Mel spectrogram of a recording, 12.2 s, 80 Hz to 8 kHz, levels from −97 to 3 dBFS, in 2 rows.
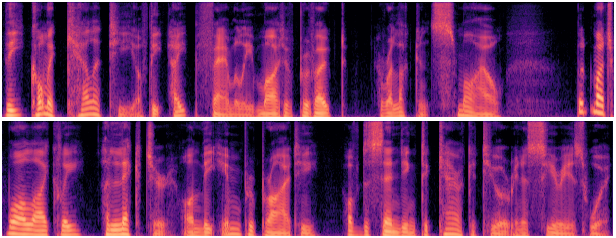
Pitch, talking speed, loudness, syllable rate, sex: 100 Hz, 140 wpm, -21 LUFS, 5.3 syllables/s, male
